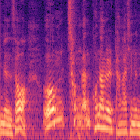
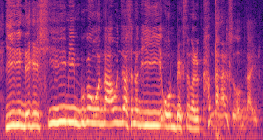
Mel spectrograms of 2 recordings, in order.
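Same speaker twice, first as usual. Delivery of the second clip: despairing plea; 6 semitones higher, 3 dB louder than usual. Retold or imitated. Moses to God, unable to bear the people, despairing plea. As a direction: let it climb, then collapse. Moses says burden too heavy.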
